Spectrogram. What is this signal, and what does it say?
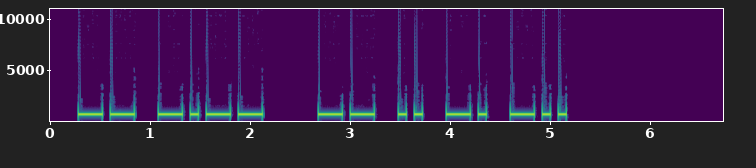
Morse code, heard as a keyed tone, about 15 wpm, 700 Hz. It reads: MY MIND
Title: Sets of 5 Words Encore2 15wpm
